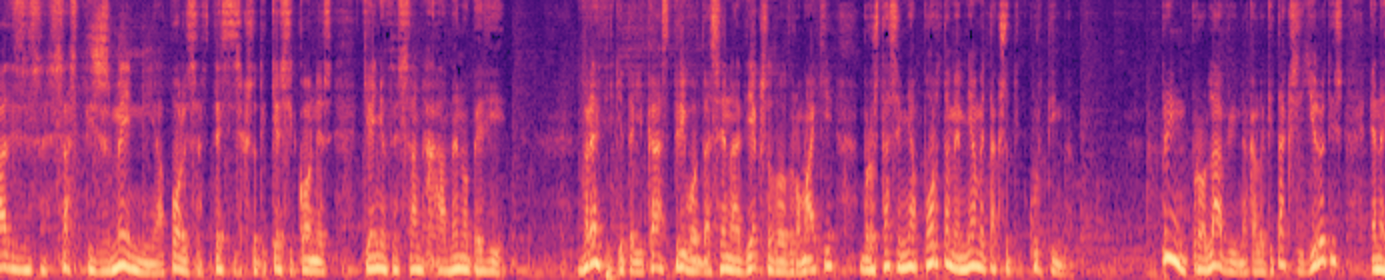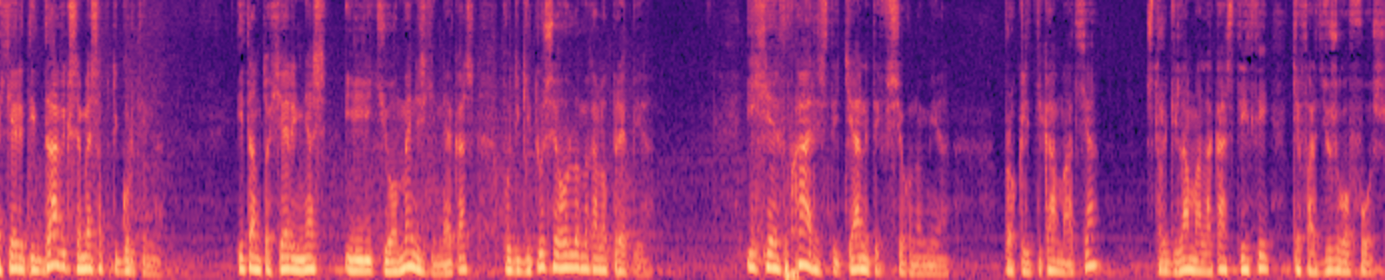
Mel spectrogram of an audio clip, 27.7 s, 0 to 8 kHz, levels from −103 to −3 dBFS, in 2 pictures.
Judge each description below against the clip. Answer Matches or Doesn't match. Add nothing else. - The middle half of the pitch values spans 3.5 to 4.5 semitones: Matches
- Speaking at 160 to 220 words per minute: Doesn't match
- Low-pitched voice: Matches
